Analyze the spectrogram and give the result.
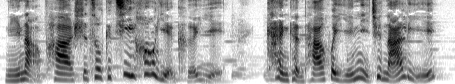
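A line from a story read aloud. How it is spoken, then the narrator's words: Smiling teacher. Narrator (Chinese): 老师微笑着说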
